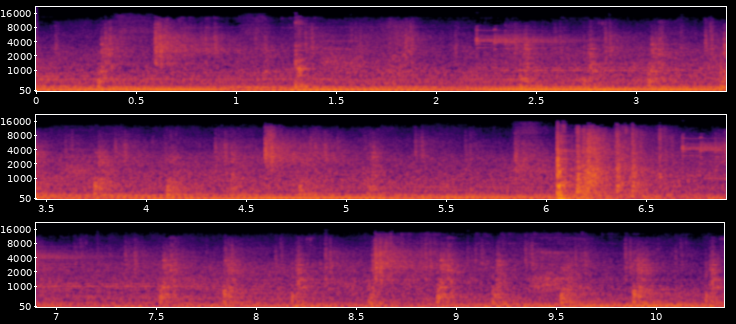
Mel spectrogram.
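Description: Footsteps clang on a metal roof.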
